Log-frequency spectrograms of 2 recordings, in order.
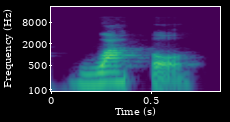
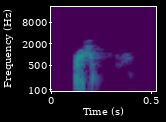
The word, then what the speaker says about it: guapo: También la secuencia de letras G-U-A, gua, gua, como en la palabra guapo, ¿sí? Tenemos G y luego esta secuencia wa, aquí. Si hay más constricción, entonces esta w no es una semiconsonante, es de hecho, no es una semivocal u, es una semiconsonante wa. Aquí, guapo.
